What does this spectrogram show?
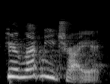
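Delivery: put-on high eager boy's voice; lightly voiced eager boy. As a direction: jump in like a keen kid. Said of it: "said Todd".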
